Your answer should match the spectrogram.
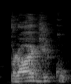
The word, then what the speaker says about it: Pródico: em grego pois bem essa é uma das formas possíveis de dizer o nome embora o melhor seja dizê-lo pródico ou pródigos de queos já que se trata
